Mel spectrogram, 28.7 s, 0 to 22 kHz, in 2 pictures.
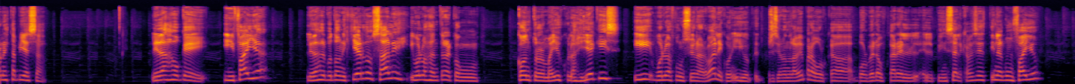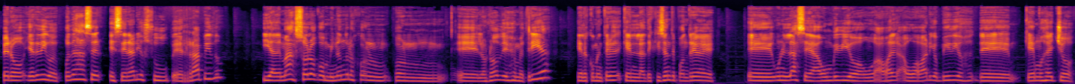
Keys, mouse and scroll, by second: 7.8 ctrl+shift+x, 9.3 ctrl+shift+x, 9.6-10.2 scroll down 1, 11.2 scroll down 2, 14.5-28.6 scroll down 1.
